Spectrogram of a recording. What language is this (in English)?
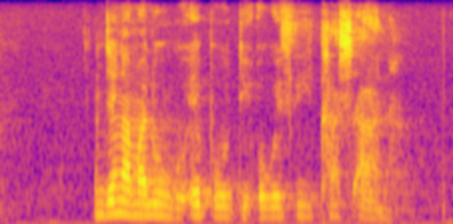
Zulu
